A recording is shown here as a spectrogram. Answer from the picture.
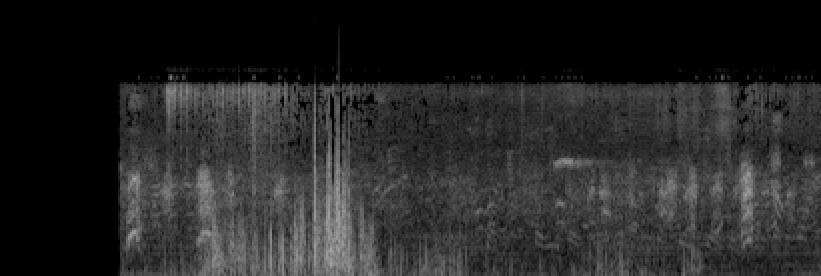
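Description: A dog barking in a loud run of barks starting about a second in, then people's voices in the background.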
